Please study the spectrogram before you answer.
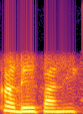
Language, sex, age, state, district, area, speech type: Marathi, female, 18-30, Maharashtra, Wardha, rural, conversation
